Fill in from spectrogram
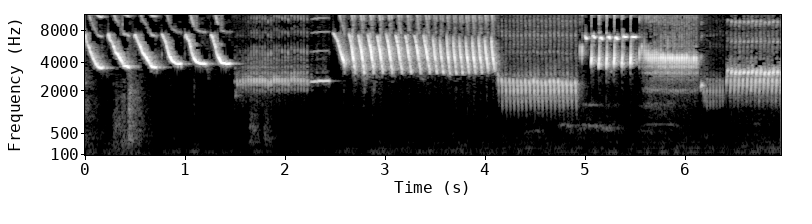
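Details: Canary singing a training song: rapid descending whistled sweeps repeated in a fast series, then a steady mid-pitched trill, a long buzzy high rattle, and several shorter trills and tones in quick alternation.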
